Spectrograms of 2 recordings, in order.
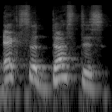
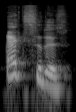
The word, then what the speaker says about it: Exodus: extra dusters movement that what is the extra dustus it's exodus ah i'm sorry i'ma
